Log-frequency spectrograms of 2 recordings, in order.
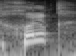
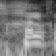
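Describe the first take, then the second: First: خلق said as khulq, u after the kh; خلق with a short u: khulq; khulq with pesh. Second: خلق said as khalq, a after the kh; خلق with a short a: khalq; khalq with zabar. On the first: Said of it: "اس کا تلفظ". (خلق پیش کے ساتھ: خُلق) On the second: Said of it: "اس کا ایک تلفظ خلق بھی ہے". (خلق زبر کے ساتھ: خَلق) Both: Shown as a demonstration.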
